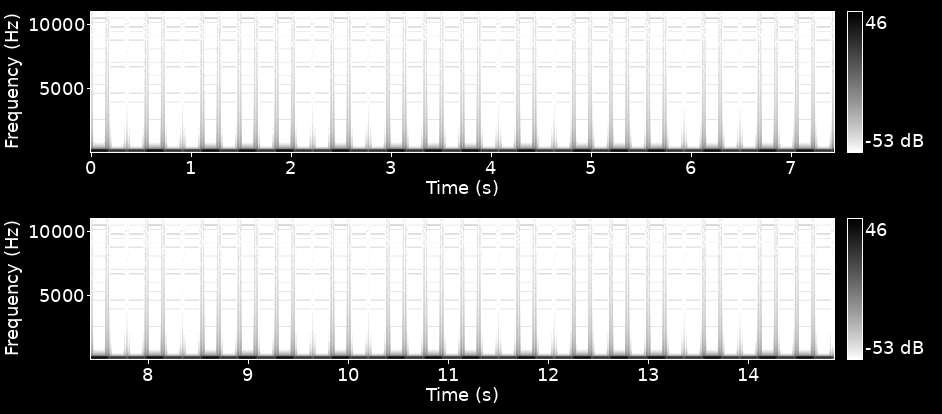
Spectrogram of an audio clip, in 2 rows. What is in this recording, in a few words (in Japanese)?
ASK, 振幅で 0 と 1 をあらわすので、音の“強弱”として聞こえます, キャリア周波数: 172Hz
